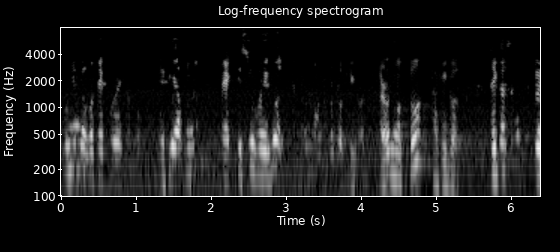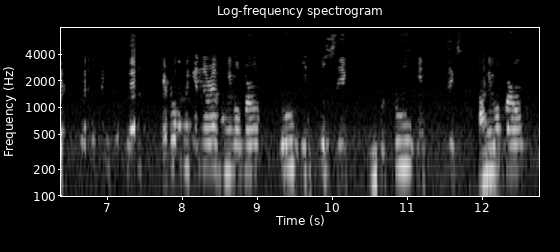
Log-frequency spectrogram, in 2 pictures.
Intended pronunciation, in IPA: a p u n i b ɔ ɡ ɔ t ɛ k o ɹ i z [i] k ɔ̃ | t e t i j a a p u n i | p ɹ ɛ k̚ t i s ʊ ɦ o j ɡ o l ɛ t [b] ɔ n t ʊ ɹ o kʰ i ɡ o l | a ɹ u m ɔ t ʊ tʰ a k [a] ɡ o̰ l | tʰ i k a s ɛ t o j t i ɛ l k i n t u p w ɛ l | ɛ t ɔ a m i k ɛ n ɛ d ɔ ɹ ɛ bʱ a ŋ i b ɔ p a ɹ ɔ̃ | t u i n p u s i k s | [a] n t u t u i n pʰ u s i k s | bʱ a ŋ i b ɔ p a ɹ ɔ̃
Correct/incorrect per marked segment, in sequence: incorrect, incorrect, incorrect, incorrect

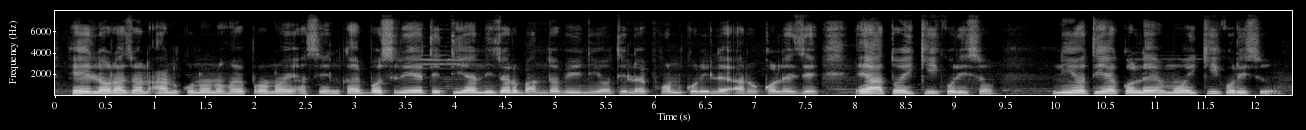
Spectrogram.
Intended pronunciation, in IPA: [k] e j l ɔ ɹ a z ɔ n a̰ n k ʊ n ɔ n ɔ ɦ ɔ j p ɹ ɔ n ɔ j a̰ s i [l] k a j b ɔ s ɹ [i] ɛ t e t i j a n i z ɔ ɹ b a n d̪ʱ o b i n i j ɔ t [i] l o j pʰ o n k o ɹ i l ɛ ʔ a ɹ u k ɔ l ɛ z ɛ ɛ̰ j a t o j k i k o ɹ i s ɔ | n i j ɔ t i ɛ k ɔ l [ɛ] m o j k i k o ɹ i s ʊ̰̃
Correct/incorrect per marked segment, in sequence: incorrect, correct, correct, correct, correct

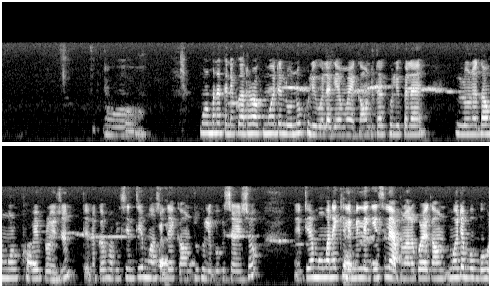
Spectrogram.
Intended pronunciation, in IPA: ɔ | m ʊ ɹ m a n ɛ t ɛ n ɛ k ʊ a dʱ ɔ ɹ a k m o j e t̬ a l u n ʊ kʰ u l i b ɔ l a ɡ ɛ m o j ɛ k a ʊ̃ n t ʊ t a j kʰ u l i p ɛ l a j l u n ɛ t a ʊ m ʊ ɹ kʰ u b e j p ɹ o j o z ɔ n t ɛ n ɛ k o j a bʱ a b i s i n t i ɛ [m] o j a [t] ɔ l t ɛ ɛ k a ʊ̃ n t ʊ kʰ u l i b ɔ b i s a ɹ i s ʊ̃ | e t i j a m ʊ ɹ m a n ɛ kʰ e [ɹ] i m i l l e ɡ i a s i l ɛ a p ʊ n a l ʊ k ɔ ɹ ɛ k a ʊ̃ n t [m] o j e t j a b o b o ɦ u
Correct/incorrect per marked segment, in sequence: correct, incorrect, incorrect, correct

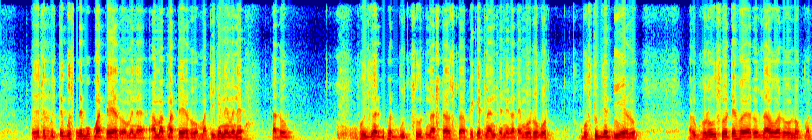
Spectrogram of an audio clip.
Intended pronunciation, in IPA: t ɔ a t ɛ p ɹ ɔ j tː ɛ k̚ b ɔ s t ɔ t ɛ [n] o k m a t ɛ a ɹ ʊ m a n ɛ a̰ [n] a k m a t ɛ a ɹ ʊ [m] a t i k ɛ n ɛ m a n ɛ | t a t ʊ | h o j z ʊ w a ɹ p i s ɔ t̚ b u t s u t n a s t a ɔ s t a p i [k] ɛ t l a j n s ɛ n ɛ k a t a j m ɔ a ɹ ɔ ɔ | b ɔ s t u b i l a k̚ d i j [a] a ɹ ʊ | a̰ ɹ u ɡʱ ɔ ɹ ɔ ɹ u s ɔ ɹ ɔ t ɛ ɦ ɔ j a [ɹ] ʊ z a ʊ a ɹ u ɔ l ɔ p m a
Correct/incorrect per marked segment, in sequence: incorrect, incorrect, correct, correct, incorrect, correct

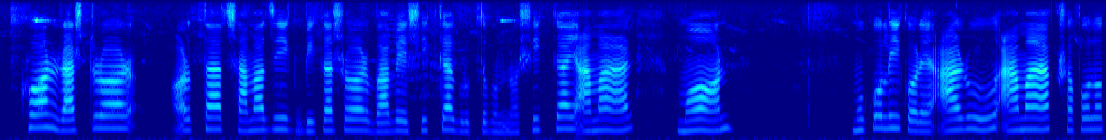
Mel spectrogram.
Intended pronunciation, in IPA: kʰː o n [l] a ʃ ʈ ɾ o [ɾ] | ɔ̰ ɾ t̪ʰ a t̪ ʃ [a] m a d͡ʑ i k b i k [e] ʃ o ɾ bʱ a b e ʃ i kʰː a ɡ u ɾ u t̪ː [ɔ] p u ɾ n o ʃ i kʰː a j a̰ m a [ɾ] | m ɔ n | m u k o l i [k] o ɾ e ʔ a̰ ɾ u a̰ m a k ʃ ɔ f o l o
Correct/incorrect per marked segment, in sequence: incorrect, correct, correct, incorrect, incorrect, correct, correct

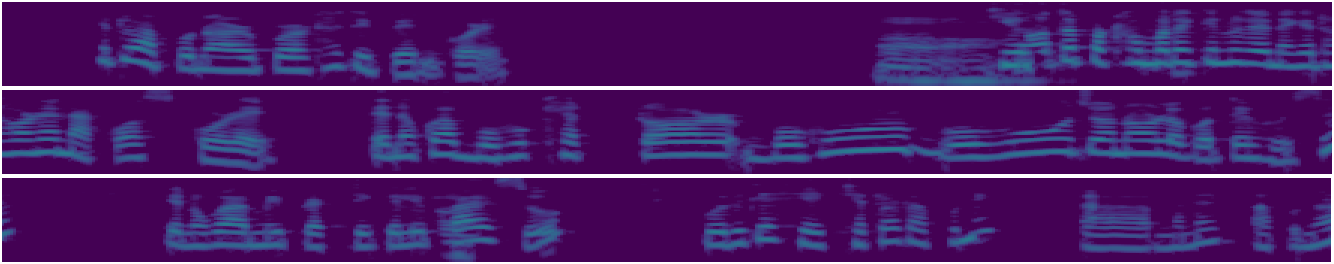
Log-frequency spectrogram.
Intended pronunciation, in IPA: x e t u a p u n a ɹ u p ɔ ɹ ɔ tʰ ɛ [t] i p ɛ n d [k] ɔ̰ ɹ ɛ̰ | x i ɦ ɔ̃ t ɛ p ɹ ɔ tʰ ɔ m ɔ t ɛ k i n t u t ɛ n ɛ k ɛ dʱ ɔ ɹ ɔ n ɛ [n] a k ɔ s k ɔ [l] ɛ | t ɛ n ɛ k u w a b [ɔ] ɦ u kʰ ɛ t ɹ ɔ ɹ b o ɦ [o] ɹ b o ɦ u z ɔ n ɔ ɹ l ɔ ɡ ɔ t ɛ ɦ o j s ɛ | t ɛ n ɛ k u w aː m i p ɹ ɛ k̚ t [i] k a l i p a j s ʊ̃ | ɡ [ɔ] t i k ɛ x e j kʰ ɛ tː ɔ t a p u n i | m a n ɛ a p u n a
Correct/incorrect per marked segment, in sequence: incorrect, correct, correct, incorrect, incorrect, incorrect, correct, incorrect

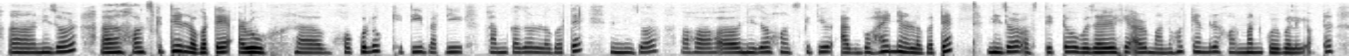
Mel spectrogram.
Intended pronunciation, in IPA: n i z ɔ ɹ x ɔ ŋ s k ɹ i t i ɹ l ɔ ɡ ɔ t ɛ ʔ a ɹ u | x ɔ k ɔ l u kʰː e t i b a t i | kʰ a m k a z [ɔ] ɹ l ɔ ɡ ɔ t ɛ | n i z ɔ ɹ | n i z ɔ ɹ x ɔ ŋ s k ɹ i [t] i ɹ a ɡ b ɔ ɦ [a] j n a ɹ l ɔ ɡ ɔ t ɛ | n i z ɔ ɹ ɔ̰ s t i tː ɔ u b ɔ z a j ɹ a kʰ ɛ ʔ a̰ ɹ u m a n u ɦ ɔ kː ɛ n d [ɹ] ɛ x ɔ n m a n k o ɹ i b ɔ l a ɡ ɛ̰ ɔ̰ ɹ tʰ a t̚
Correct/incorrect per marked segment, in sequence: correct, correct, correct, correct

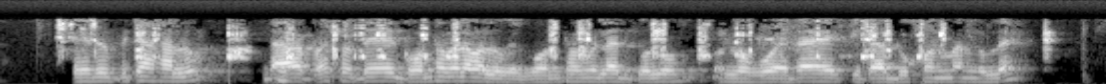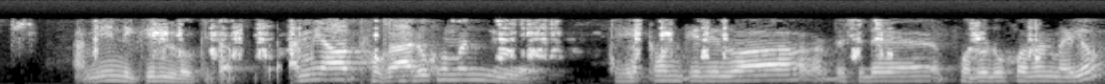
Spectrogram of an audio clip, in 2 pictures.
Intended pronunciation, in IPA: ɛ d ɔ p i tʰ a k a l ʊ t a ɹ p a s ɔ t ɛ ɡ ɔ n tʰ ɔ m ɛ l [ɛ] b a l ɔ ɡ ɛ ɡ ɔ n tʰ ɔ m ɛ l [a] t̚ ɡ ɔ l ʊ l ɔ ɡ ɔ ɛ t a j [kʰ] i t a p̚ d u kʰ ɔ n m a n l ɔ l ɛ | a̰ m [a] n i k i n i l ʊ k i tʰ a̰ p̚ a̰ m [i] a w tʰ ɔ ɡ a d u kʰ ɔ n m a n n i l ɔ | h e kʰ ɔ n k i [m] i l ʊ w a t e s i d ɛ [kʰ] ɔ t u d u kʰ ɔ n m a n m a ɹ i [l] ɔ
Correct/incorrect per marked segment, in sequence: incorrect, correct, incorrect, incorrect, correct, incorrect, incorrect, correct

